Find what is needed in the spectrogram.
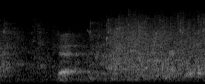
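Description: Water splashing as a swimmer pushes off and starts swimming in a small pool: a rushing splash that builds about a second in and eases off near the end.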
